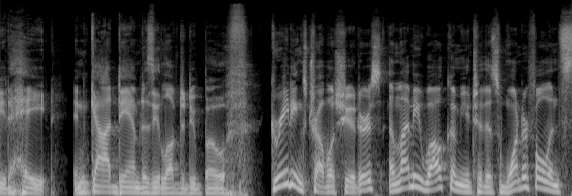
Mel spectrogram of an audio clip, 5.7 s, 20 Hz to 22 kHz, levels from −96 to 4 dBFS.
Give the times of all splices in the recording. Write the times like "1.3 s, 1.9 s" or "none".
2.5 s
